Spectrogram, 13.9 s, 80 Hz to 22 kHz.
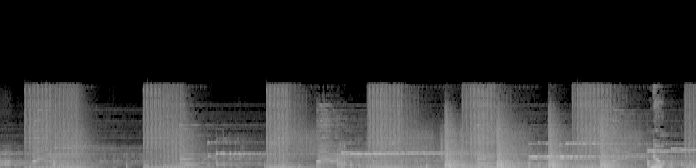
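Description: Automatic gunfire rattles through an ambush shootout in the PS5 game Dreams of Another, long loud sustained bursts broken by short pauses, close and dense, with some scattered metallic impacts.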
